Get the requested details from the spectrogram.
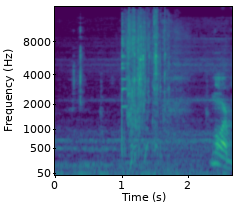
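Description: A heavy ceramic lid scrapes and clunks.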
